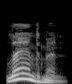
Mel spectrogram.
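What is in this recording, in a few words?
"landman", British English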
